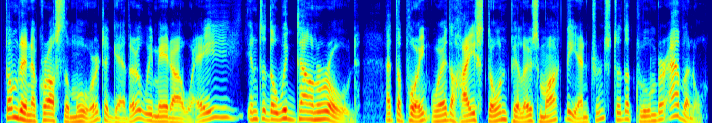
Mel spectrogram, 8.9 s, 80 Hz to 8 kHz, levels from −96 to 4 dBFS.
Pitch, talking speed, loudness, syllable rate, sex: 150 Hz, 190 wpm, -19 LUFS, 5.1 syllables/s, male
